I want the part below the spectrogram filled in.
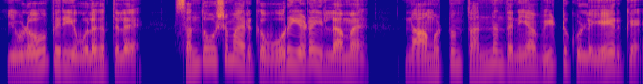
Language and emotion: Tamil, sad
